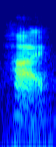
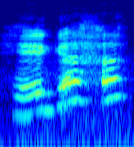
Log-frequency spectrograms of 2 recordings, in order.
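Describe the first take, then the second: First: It is one syllable with a long I sound. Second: Every letter is sounded, including the G and H. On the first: The speaker calls it right. "I G H can also say I" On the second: The speaker calls it wrong. "if you were to say this with each of those sounds separately, it would not sound correct"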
